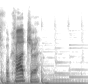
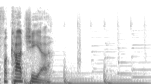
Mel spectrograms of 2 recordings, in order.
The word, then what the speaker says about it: focaccia: need the history of focaccia i just literally want to know how to say it um italian you have to pronounce each vowel so it's focaccia oh here it is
